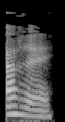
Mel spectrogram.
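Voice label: "arret", French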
